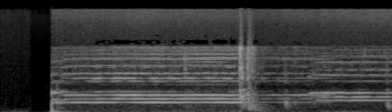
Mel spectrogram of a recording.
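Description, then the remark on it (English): The door to Mother's room opens with a sudden heavy thunk after a moment of silence, followed by a steady ringing tone and a second, softer clunk midway through. No one speaks. “The door to Mother's room is opening.”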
